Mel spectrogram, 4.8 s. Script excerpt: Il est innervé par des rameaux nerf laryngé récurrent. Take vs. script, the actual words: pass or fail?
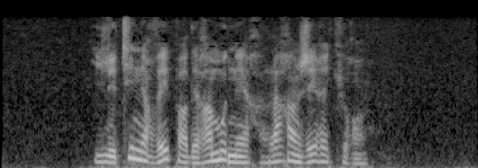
pass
